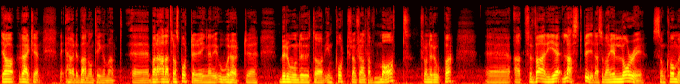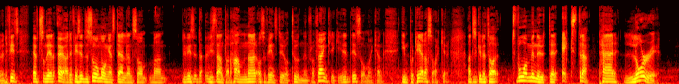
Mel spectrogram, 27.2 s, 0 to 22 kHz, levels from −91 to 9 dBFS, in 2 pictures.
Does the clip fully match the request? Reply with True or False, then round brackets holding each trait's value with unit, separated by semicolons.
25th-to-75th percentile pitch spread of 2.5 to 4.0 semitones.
False (4.4 semitones)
